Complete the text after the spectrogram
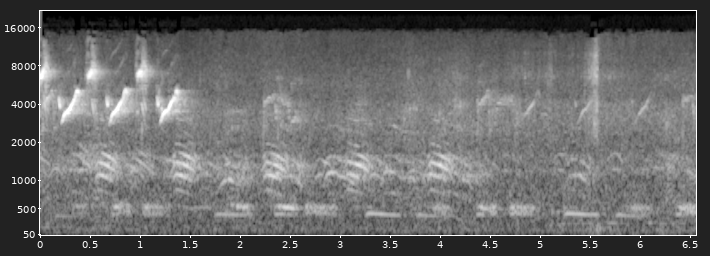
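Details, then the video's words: Wild Java sparrow song: busy repeated clucking and chirping notes at a quick pace, with lower paired tones and sharp high rising whistles mixed in, against light outdoor noise. "Kicau Glatik Jepang Liar"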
